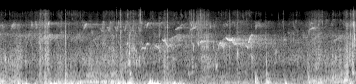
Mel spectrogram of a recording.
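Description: Water splashes and laps against a small boat.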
